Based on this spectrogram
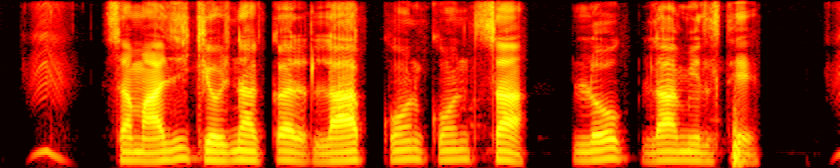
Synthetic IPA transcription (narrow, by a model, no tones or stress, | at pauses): sɐmaːd͡ʒikjoːd͡ʒnakəɾlaːb̚koːnkoːnsa | loːɡ̚lamɪlt̪ʰeː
